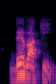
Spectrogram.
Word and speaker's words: देवकी: उसकी एक बीवी थी जिस बीवी का नाम था देवाकी, या देवकी उसे कह सकते हैं, ये देवकी कह सकते हैं, ये देवाकी कह सकते हैं, ऐसी तरह प्रोनाउंसिएशन है, देवाकी या देवकी।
